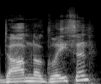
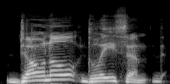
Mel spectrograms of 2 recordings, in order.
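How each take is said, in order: First: The first name is said with an M sound. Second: The first name is said without an M sound. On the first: The speaker calls it wrong. "I'm just gonna say it the way I read the name" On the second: The speaker calls it right. "The M and the H are silent"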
